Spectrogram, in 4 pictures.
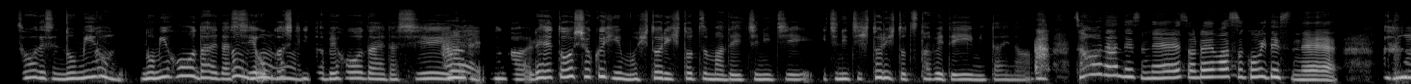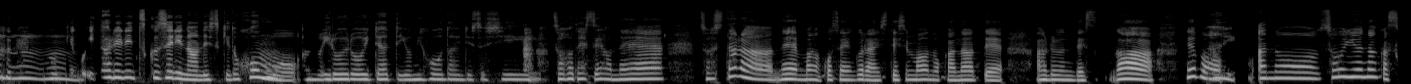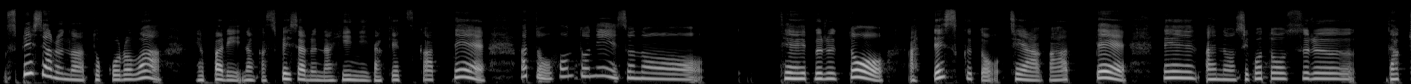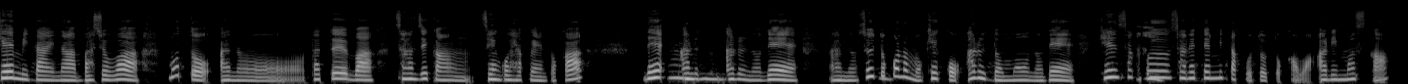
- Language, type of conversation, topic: Japanese, advice, 環境を変えることで創造性をどう刺激できますか？
- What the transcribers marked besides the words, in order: laugh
